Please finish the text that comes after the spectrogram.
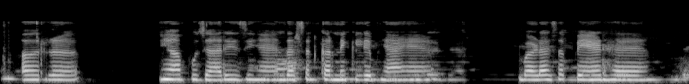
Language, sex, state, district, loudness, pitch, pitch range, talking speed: Hindi, female, Chhattisgarh, Balrampur, -15 LUFS, 215 Hz, 210-220 Hz, 140 wpm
